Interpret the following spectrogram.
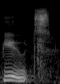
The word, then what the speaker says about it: butte: geyser of Old Faithful I was calling it a geezer so I've sorted about geezers and boats instead of geysers and buttes here's another oil on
